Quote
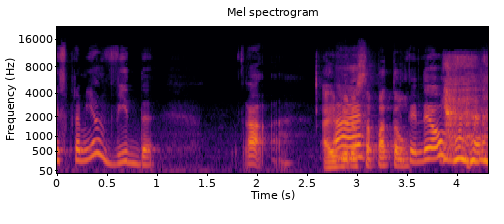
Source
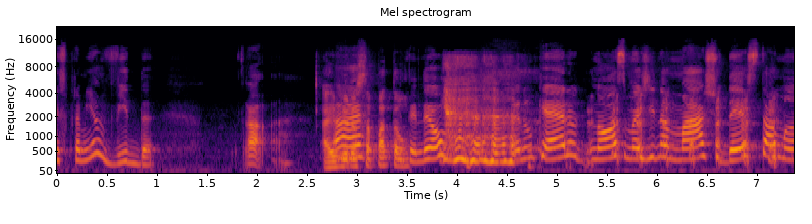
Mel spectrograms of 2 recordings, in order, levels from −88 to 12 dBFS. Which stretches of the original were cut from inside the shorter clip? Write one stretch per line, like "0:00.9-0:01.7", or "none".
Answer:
none

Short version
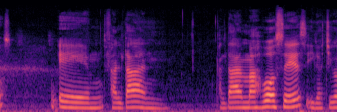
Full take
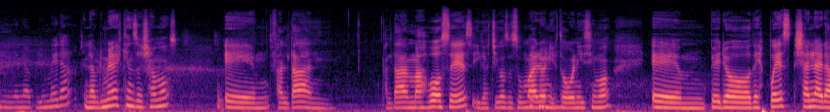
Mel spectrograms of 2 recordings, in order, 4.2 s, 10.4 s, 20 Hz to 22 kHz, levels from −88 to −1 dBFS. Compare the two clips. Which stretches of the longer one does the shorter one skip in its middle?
none

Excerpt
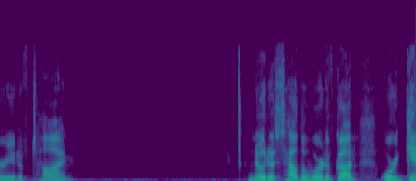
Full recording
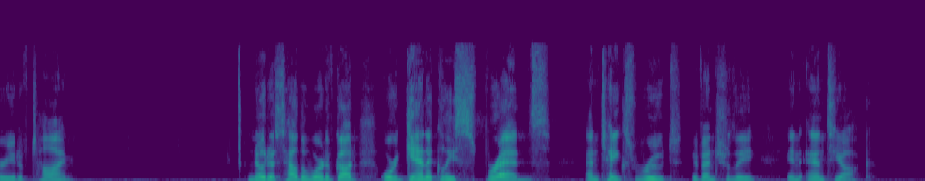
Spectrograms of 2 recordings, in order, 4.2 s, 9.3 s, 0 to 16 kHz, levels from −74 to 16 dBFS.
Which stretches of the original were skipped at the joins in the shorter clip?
none

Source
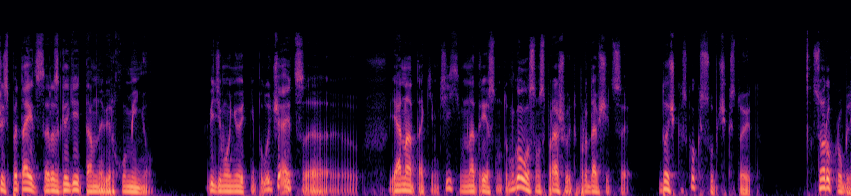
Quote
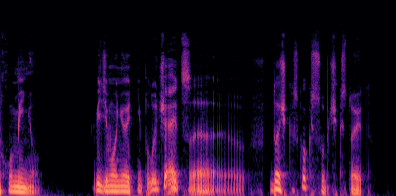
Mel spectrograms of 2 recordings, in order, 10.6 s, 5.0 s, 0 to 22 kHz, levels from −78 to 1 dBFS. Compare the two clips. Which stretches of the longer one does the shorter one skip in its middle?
0:04.7-0:08.1

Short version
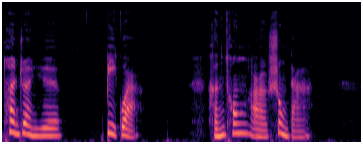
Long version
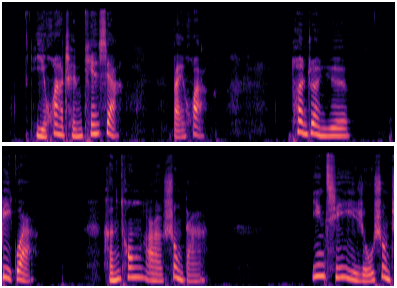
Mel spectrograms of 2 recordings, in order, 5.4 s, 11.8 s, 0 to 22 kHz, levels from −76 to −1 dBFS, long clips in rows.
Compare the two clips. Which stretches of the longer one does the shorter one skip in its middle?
none

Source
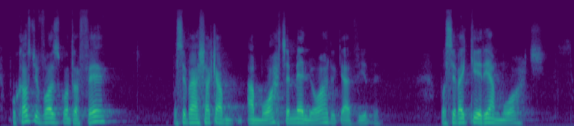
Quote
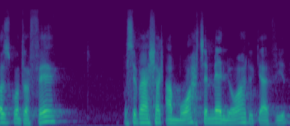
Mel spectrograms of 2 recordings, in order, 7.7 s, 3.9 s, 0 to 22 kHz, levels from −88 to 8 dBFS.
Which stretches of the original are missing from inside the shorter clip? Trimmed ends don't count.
0:02.8-0:03.3

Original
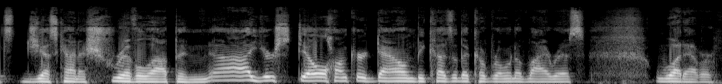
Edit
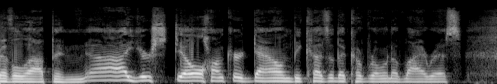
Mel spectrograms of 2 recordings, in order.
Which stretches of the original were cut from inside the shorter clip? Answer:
none

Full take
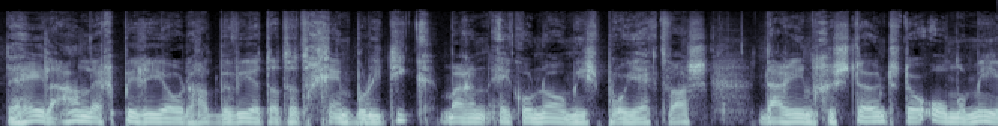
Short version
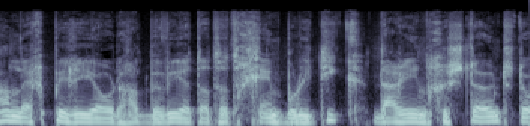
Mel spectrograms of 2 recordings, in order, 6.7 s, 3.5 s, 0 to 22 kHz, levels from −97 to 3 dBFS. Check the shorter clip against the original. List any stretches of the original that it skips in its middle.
0:02.9-0:05.0

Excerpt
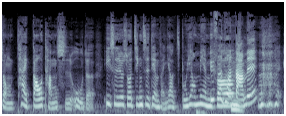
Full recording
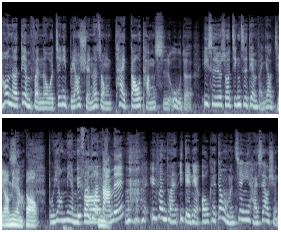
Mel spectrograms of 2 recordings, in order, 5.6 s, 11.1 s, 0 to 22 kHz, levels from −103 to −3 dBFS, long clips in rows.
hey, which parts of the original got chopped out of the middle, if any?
0:05.5-0:06.4

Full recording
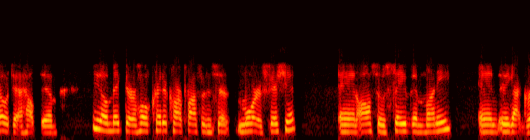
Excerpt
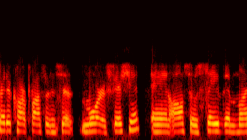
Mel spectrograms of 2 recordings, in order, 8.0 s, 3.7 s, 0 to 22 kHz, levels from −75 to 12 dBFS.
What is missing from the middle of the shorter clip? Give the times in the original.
0:04.5-0:05.0

